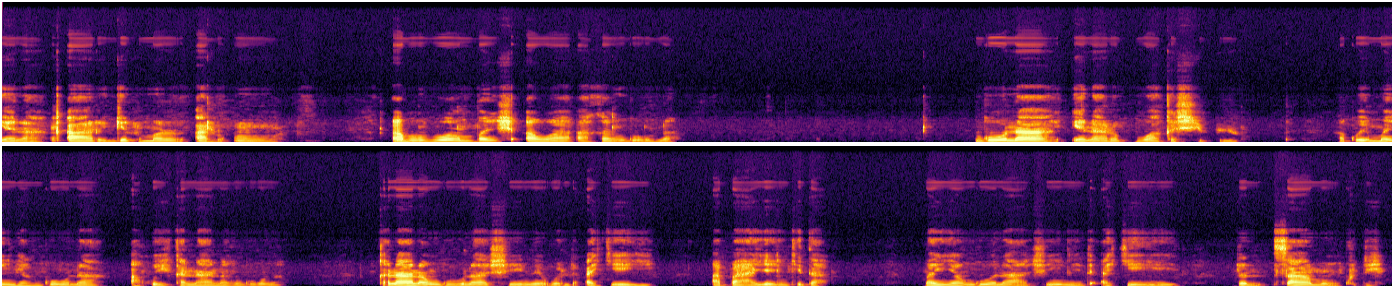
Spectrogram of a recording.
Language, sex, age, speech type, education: Hausa, female, 15-29, spontaneous, tertiary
